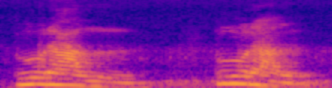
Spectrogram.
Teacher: Esse L não vai ter som de U como português, né? Plural, não.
